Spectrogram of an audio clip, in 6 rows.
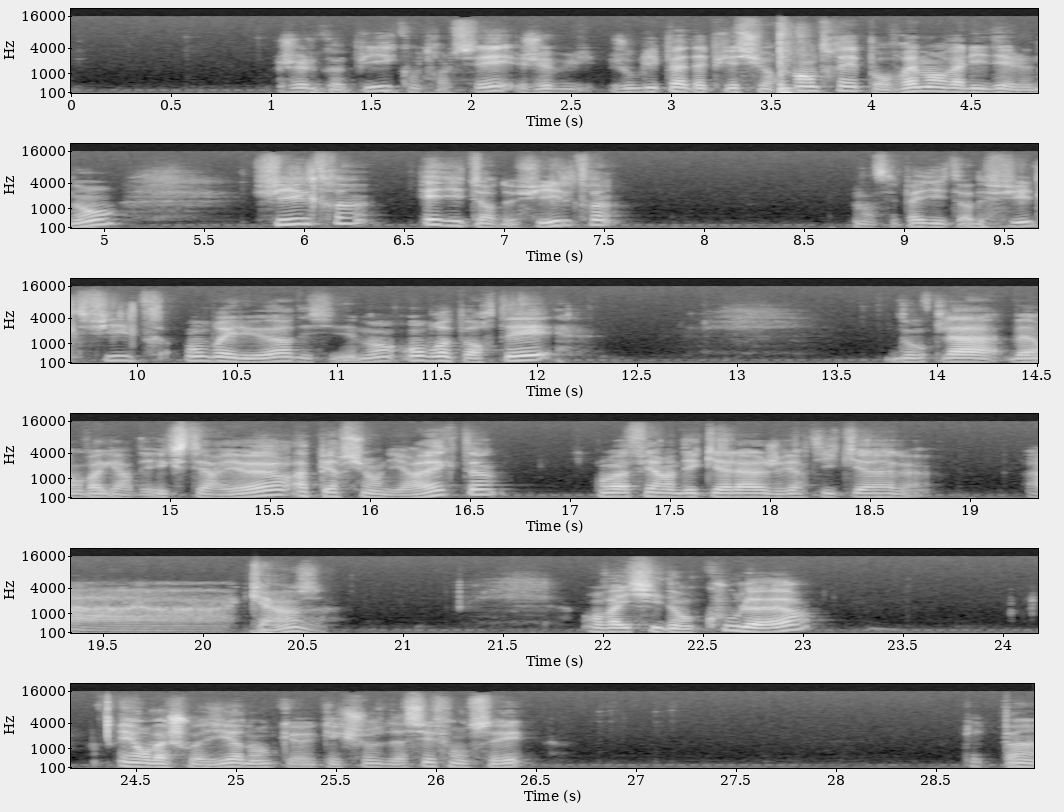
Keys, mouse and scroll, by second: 0.6 click, 1.9 ctrl+c, 3.6 Return, 5.8 click, 6.7 click, 9.0 click, 11.4 click, 12.3 click, 13.7 click, 15.6 click, 18.2 click, 20.3 KP_1, 20.9 KP_5, 22.5 click, 25.0-26.4 drag, 26.8 click.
